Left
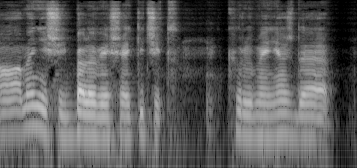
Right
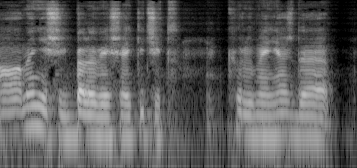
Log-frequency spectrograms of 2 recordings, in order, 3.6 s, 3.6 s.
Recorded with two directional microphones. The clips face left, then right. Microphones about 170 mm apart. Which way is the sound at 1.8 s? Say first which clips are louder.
Left 2 dB; 45° right (ahead or behind).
